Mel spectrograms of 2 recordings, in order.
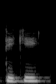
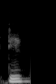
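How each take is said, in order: First: The final e is sounded after the k. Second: The word ends on a plain k sound. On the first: The speaker calls it wrong. "टेके ऐसे नहीं पढ़ते" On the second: The speaker calls it right. "टेक पढ़ते हैं"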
